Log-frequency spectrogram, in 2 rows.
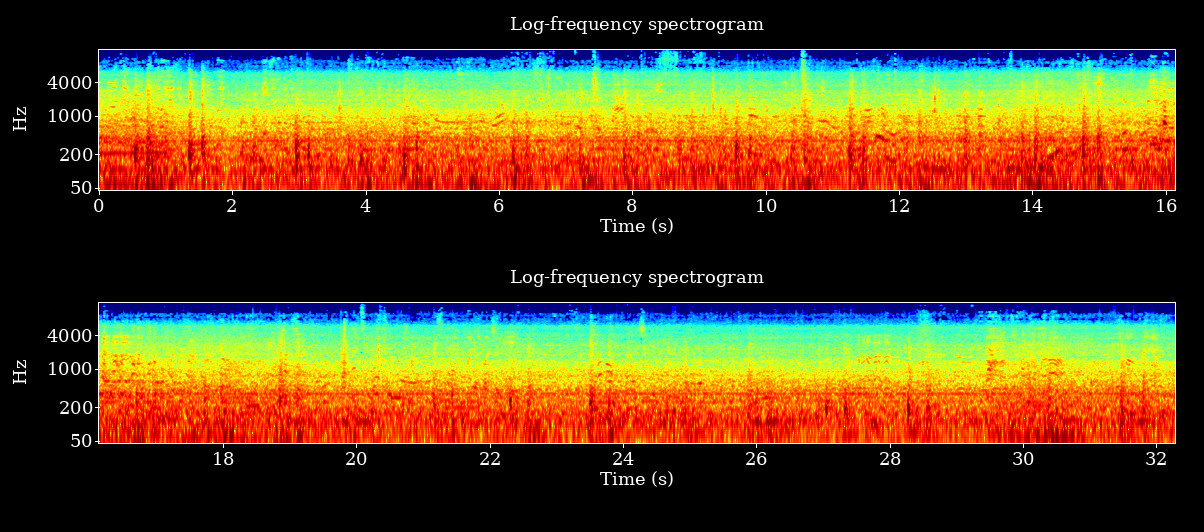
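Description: Interior running noise of a Toden Arakawa Line 7000-series tram (car 7001) in motion: a steady low rumble from the motors and wheels with scattered clicks and knocks from the wheels on the rails.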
